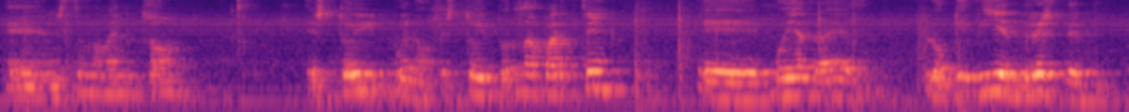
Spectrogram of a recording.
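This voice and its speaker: A woman's voice: mid-range voice, slow pace. An older woman from Barcelona, a theatre producer, telling stories emphatically in an interview. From Barcelona, Spain. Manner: animated, emphatic storytelling. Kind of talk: conversational interview. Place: lecture room at a drama school. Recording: echoey room, voice from far off, faint noise.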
